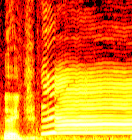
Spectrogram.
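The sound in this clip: A person's voice imitates a bleating goat: a brief nasal cry, then a sustained, steady bleat held for about a second, loud and bright.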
